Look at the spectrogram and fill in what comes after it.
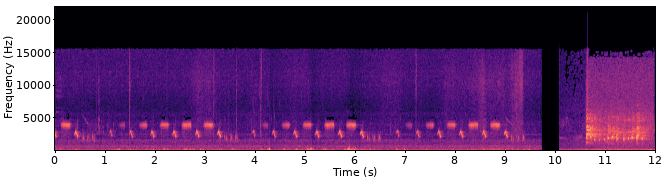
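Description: Spur-winged lapwing calling: short, sharp, repeated notes, about three a second. The calling stops near ten seconds and, after a brief silence, a harsh rasping sound takes over near the end.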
